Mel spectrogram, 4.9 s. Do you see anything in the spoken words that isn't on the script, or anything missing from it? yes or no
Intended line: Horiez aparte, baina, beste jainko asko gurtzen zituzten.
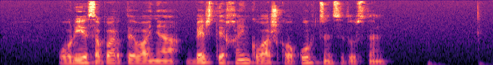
no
